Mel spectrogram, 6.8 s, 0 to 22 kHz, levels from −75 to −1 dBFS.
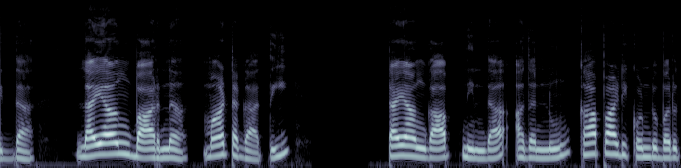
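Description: A speech recording whose flow breaks off at 3.11 s, just after "ಲೈಯಾಂಗ್ಬಾರ್ನ ಮಾಟಗಾತಿ", into dead silence until 3.68 s, then picks up cleanly with "ಟೈಯಾಂಗಾಪ್ ನಿಂದ ಅದನ್ನು" as if nothing had happened. This is a rebuffering stall: playback drained its store of downloaded audio, halted, and waited for more data before continuing from the exact same point. No speech is skipped, but roughly 0.57 s of extra silence is inserted into the timeline.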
